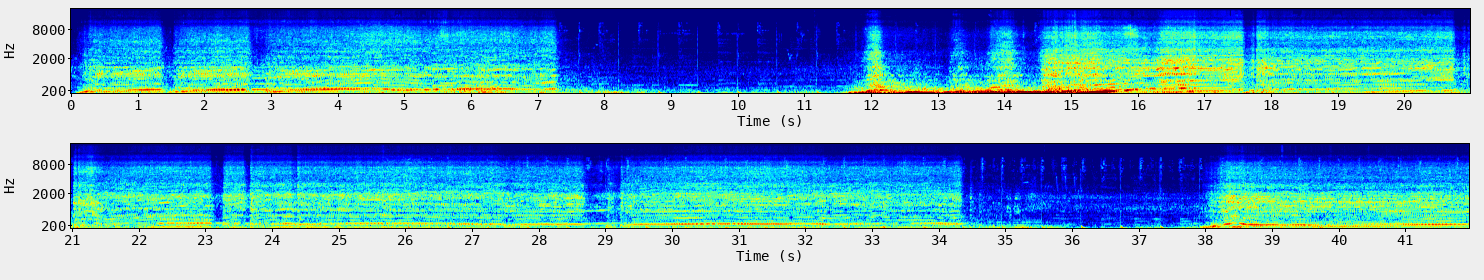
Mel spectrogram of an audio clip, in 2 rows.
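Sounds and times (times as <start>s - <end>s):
car engine revving hard: 0.0s - 8.6s, 11.6s - 36.4s, 37.8s - 41.9s.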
